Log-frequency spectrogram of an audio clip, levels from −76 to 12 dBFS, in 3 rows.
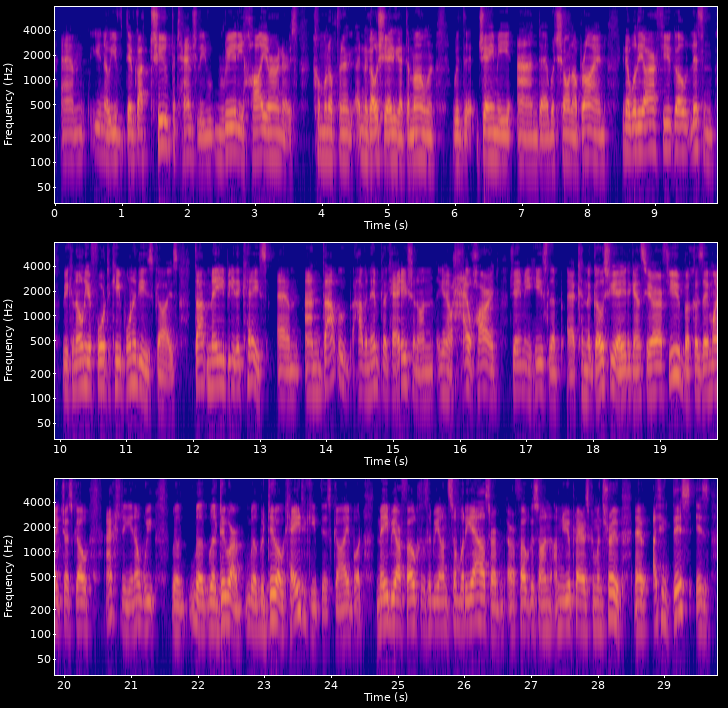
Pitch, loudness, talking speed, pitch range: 125 Hz, -24 LUFS, 225 wpm, 110-145 Hz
